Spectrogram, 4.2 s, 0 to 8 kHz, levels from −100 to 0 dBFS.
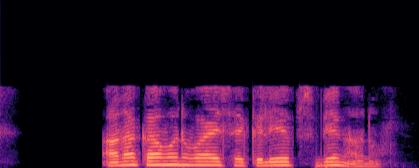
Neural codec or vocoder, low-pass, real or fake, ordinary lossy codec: none; 7.2 kHz; real; AAC, 16 kbps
